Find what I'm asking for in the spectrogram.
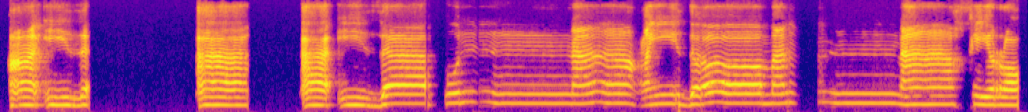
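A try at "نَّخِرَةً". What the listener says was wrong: Nakhirah, jangan dipanjangkan naknya. Nakhirah. Ulang.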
